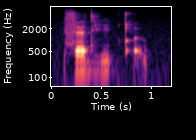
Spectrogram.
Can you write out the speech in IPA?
s æ dʱ i | qʼ ṵ

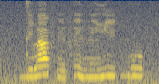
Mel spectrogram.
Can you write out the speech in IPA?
d i˨ l ã˦ f ĩ˨ f ĩ˦˨ n ĩ˨ j iː˦ ɡ͡b u˦

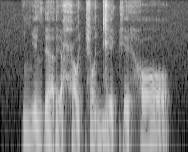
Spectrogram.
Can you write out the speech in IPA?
ʎ e lʲ ɾ a ɾ e ħ ɔ c ɔ ɟ e k e h ɔ

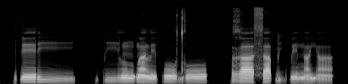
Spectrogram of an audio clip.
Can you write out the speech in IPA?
ɗ eː˦ ɾ iː˦˨ | p iː˦ l ũ˦ ɡ͡b ã˦˨ l e˨ p oː˦˨ d oː˦ | ɣ aː˦ s a˦ ɓ i˨ k͡p e˨ n ã˨ j ã˨

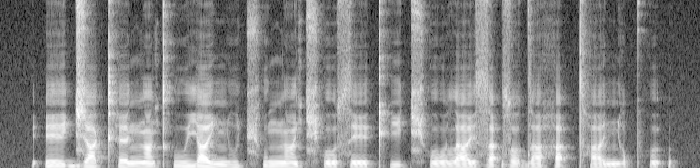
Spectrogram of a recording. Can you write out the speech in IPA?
ʔ e˦ ɪ̯ d͡ʑ ä˨ kʰ ɛ˨ ŋ ã˨ kʰ u˦ j a˦˨ ɪ̯ ɲ u˦ t͡ɕʰ u˦˨ ŋ ã˦ t͡ɕʰ o˨ sʰ e˨ ɪ̯ kʰ i˦˨ t͡ɕʰ o˦ l a˦˨ ɪ̯ z ä˦ ʔ z ɔ˦˨ d ä˦ h ä˦ ʔ tʰ ä˦ ɲ ɔ˦˨ pʰ ʊ˦ ʔ

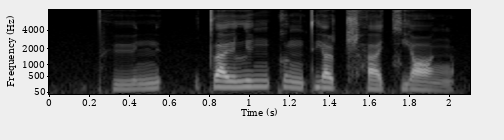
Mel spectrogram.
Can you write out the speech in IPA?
pʰ y˧˥ n | t̪ a˥ ɪ̯ l i˥ ŋ k ɤ˥˧ ŋ t̪ j ä˥˧ ʈ͡ʂʰ ä˥˧ t͡ɕ j ɑ˥˩ ŋ

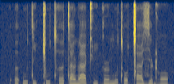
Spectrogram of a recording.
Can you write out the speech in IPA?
ʔ ə˨ ʔ u˨ t i˨ ǀ u˨ tʰ ə˨˦ t æ˨ ɳ æ˦˨ kʼ i˨ k ə˞˨ ŋ u˦ tʼ o˦ ǀ æ˨ zʲ ə˨ ɖʱ ɔ˦

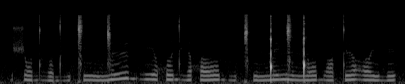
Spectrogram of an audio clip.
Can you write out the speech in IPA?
ʃ o dʱ o dʱ i ǀ iː ŋ͡ǀ ʉː bʱ iː χʷ i dʱ y χ oː bʱ y ǀʰ i ŋ͡ǃ y ŋ͡ǀ i ŋ͡ǃ o b ɔ t ʉ ʁʷ iː ɦ y

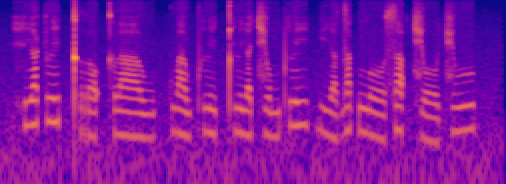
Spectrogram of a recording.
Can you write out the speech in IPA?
h i˦˥ a̯ k l i˥˩ t̚ kʰ r ɔ˨˩ ʔ kʰ l a˧ w | k w a˨˩ w pʰ l i˨˩ t̚ pʰ l i˩˦ a̯ t͡ɕ o˩˦ m pʰ l iː˥˩ k̚ j i˨˩ a̯ d a˥˩ k̚ ŋ oː˨˩ s a˦˥ ʔ t͡ɕ oː˨˩ t͡ɕ uː˦˥ p̚

